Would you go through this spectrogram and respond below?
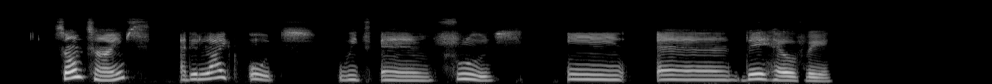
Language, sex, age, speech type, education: Nigerian Pidgin, female, 15-29, spontaneous, tertiary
